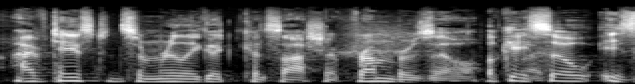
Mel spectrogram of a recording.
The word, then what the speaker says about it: cachaça: I say canchaça. I mispronounce it all the time. Please forgive me. How you say it beautifully? Cachaça. Cachaça, yes.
